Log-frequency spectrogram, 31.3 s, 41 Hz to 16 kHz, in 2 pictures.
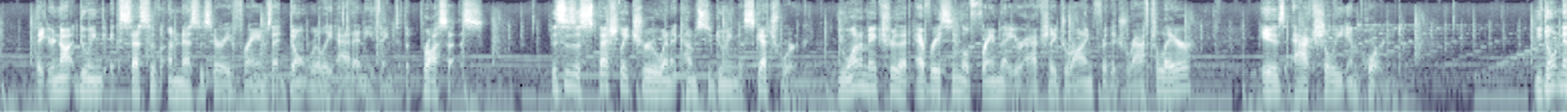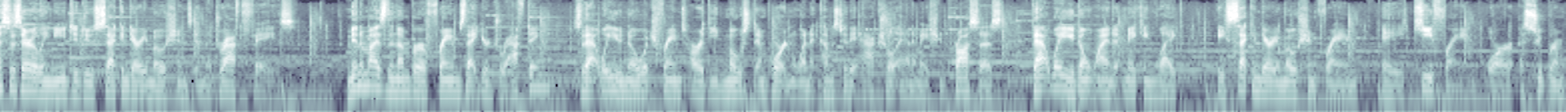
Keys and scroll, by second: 1.2 z, 3.0 alt+Delete, 6.9-8.4 typing, 9.8-11.0 typing, 11.6 ctrl+d, 12.3 g, 15.8 space, 15.8 q, 17.4-21.9 typing, 23.0 y, 23.2 space, 24.6 g, 26.4 z, 27.5 g, 28.0 y, 28.4 space, 29.6 space, 30.2 ctrl+shift+h, 30.7 q.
